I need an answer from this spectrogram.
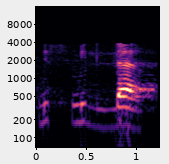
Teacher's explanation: بسم اللہ، با سین میم آسان ہے، اللہ کے لام کو باریک پڑھیں گے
